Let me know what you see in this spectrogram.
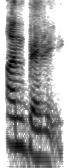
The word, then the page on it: unbury: Indian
